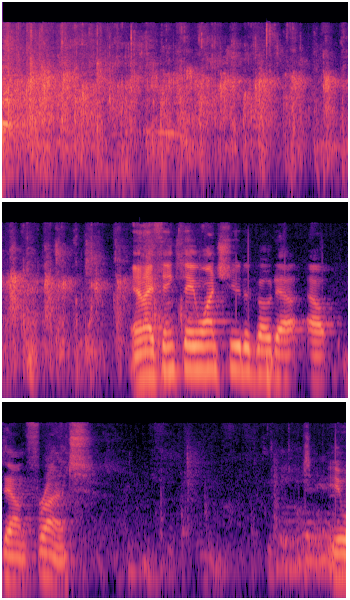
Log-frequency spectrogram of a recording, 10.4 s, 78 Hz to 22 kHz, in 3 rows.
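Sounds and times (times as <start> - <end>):
applause from a room full of people: 0.0 - 5.0
speech: 4.8 - 7.8.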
